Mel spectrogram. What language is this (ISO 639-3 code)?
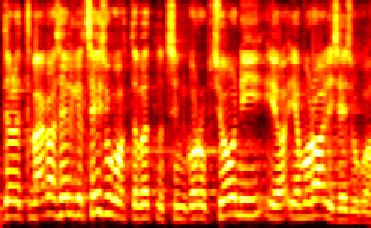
est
